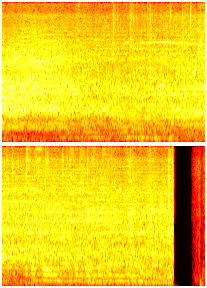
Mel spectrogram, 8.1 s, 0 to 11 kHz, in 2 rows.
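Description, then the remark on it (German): At a tennis match, a loud, dense crowd roars and cheers continuously as the Czech doubles pair wins the match tiebreak 10:8, with whoops, shouts, chants of "Czechia" and scattered clapping blending into a sustained wall of noise before it cuts off abruptly near the end. “Gut, das war jetzt unschwer am Jubel zu erkennen, wie die Partie ausgegangen ist.”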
